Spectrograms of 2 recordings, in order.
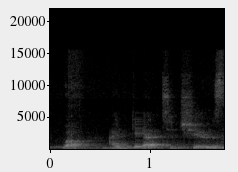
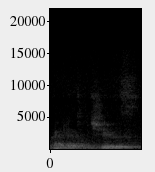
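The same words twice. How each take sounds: First: Slow, knowing "get" with a rise; knowing irony. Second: Said in the usual way. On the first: Shown as a demonstration. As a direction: tease that the choice is arranged. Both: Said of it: "But it may be a little bit, um, arranged".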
